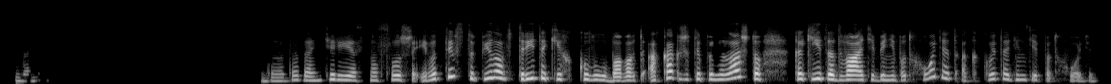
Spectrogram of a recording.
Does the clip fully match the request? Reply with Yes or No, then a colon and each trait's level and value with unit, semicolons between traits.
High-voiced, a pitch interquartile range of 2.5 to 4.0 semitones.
No: high, 225 Hz; average, 4.4 semitones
